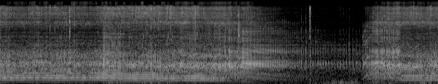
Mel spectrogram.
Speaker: if you hear that growling noise that means you got plenty of line fed out and it's doing its thing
